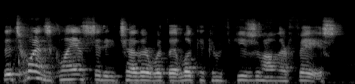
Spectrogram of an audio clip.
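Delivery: ordinary delivery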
